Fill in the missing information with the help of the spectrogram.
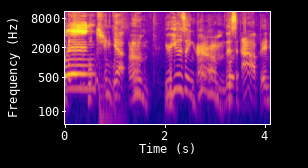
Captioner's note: with comedic throat clearing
